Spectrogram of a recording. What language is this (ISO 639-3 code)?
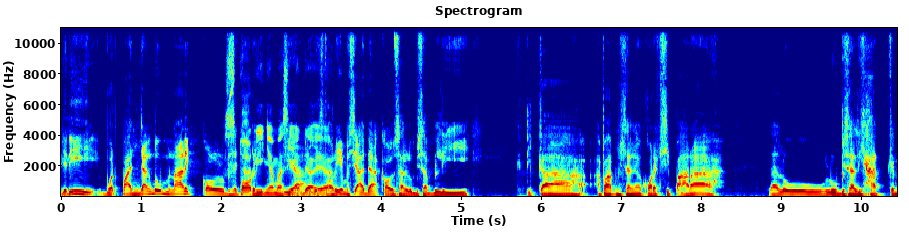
ind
